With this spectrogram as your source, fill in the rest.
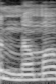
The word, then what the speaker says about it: नमः: नमः ये विसर्ग जो होता है ना पीछे दो बिंदी जो रखी है ये। ये नहीं बोली थी। इन्होंने नमा बोल दिया था। जबकि क्या है ये? नमाः नमाह ऐसा बोलेंगे।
